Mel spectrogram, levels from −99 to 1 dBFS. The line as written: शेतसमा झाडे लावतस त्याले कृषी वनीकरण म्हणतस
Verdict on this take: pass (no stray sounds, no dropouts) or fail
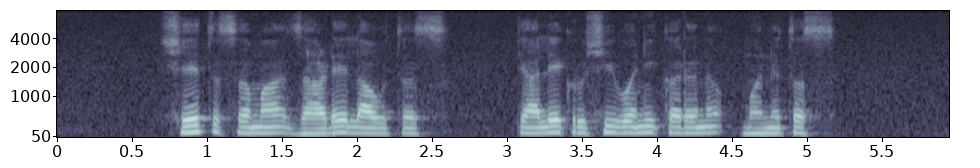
pass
